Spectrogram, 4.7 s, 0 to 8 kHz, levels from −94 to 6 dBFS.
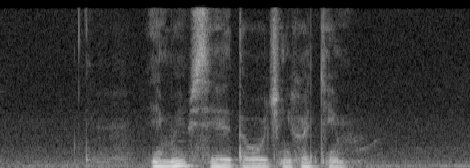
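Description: No technical faults are audible anywhere in the speech recording.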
